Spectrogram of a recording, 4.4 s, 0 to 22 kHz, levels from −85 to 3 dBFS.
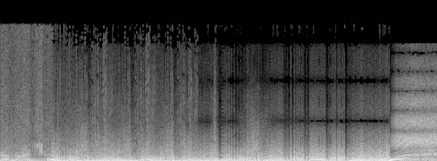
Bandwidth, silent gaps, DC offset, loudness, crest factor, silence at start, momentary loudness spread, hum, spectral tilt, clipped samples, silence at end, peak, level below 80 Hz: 18.5 kHz; none; under 0.1%; -10 LUFS; 8 dB; 0 s; 3 LU; none; -6 dB/octave; under 0.1%; 0 s; 0 dBFS; -14 dBFS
